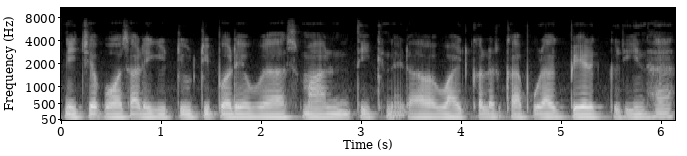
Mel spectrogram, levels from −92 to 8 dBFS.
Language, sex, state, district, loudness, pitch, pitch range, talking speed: Hindi, male, Bihar, West Champaran, -15 LUFS, 100 Hz, 95-100 Hz, 195 wpm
